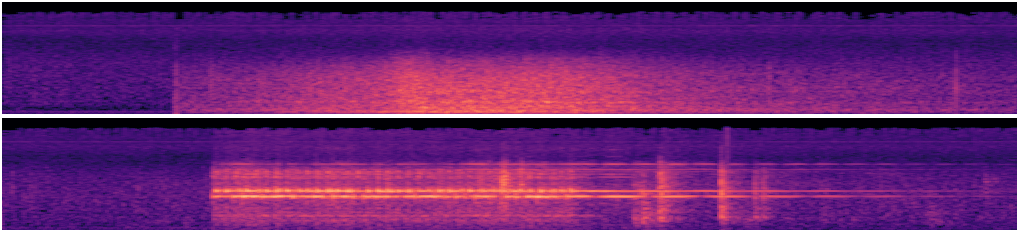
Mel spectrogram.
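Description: A rush of noise swells and fades over about four seconds. Then a telephone bell rings once, a bright two-tone ring lasting about two seconds, and dies away.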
